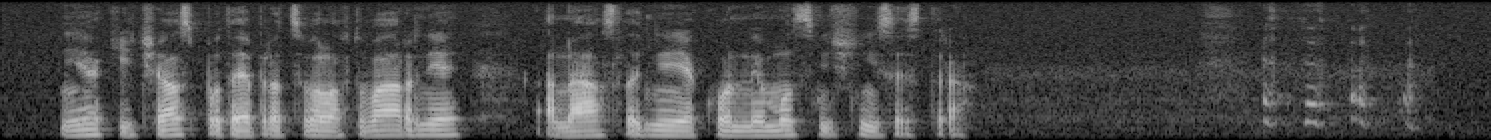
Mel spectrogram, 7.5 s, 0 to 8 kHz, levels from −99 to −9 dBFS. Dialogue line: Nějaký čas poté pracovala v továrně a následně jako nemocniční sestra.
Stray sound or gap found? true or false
true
